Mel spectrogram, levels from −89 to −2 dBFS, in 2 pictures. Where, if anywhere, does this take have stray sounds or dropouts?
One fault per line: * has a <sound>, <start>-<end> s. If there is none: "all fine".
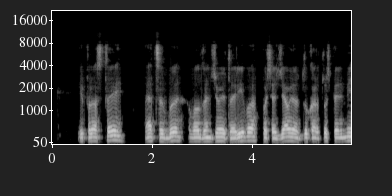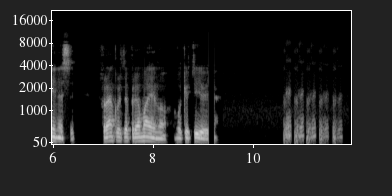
* has a dropout, 9.1-9.2 s
* has a laugh, 10.6-11.8 s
